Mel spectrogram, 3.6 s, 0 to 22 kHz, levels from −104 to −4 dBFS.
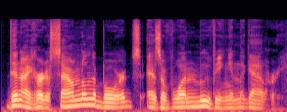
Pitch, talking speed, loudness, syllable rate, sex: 130 Hz, 250 wpm, -17 LUFS, 5.7 syllables/s, male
